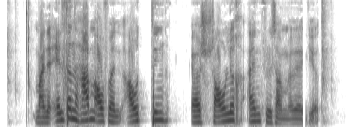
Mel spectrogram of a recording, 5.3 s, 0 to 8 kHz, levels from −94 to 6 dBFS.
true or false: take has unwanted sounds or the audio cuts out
true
